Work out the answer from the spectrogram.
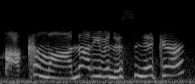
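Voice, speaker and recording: A woman's voice: very high-pitched, fairly quick, sharp tone, slight background noise. A woman voicing a bubbly, chatty young debt collector in an anime game, perky and teasing. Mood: perky, joking.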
